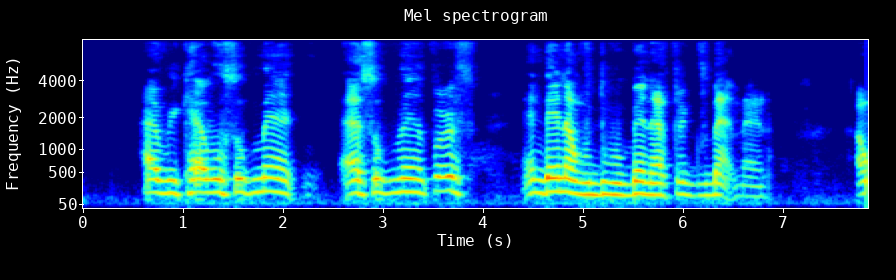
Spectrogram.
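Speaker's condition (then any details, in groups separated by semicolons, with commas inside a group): Cerebral palsy; cannot walk, uses wheelchair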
